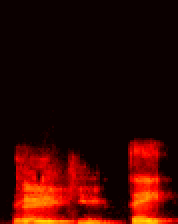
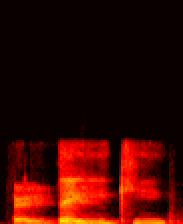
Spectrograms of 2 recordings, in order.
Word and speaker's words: Θεϊκή: Is that called an umlaut where does it make you pronounce the vowels separately? Is that what that? That's the two dots. Yeah, that's what that's telling us. Okay. Otherwise, E, I together is just an E sound.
